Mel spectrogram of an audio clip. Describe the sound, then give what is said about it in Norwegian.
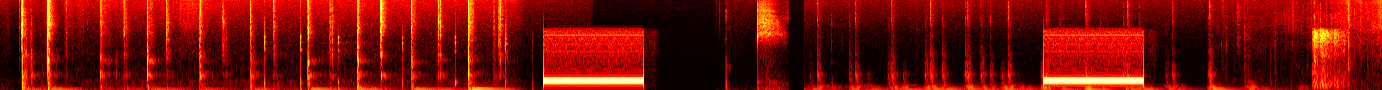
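Telephone tones while a call is placed on speakerphone: bursts of rapid clicking lead into two long, steady, evenly pitched beeps several seconds apart. No one speaks. “La oss ringe han. Slå på tråden.”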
